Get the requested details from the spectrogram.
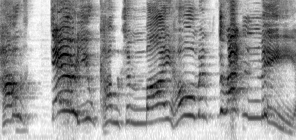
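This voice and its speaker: A put-on character voice, shrill and extremely high-pitched, at a very slow pace. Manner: angry, screeching.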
